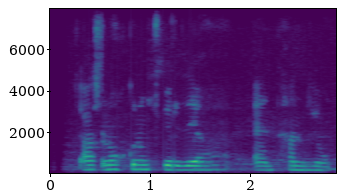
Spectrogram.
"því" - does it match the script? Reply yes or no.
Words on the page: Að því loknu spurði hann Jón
no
